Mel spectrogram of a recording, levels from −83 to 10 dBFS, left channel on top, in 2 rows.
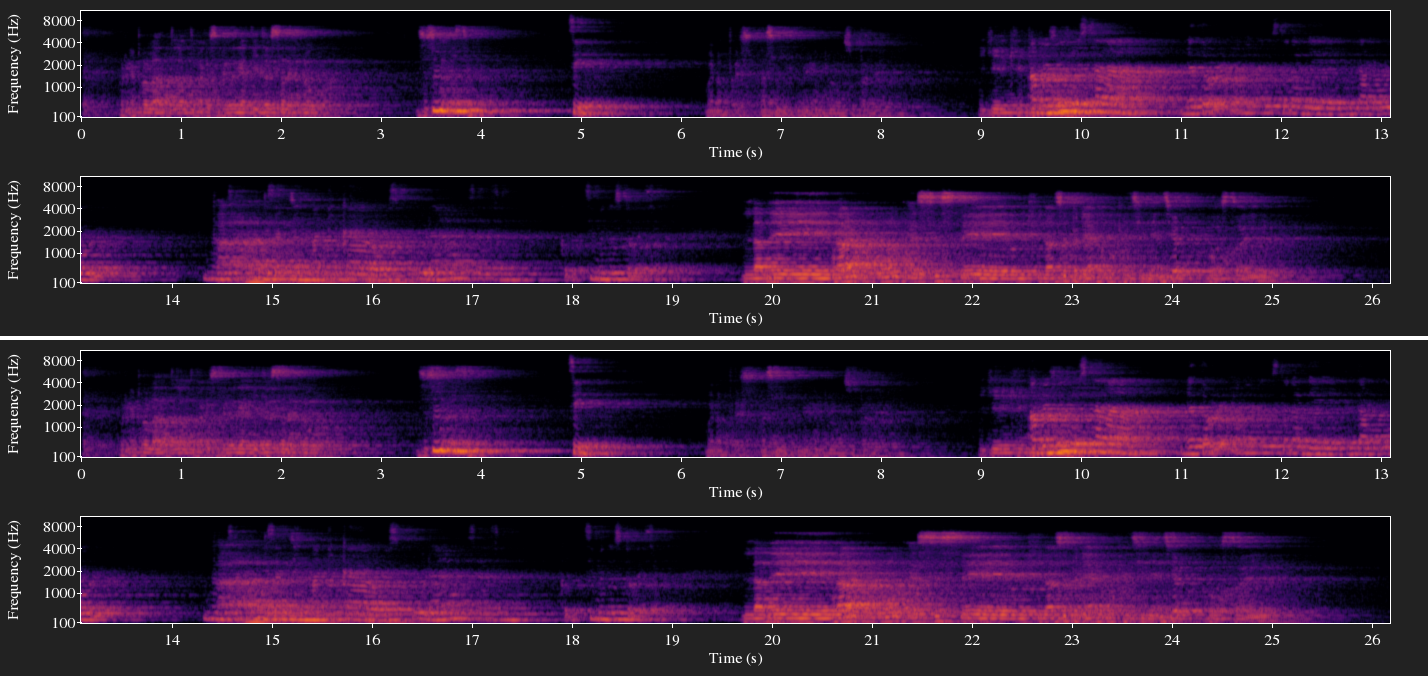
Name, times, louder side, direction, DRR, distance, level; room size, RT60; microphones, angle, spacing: voice 1, 0.4-2.4 3.3-3.9 6.2-8.1 9.0-10.1 14.4-16.3 19.7-24.9, left 1 dB, 20° left, -7 dB, 2.2 m, -33 dB
voice 2, 3.5-3.8 4.9-5.0 9.5-10.6 11.0-13.3 14.3-17.4 17.9-18.8, equal, 15° right, -8 dB, 2.4 m, -29 dB
21.5 x 13.5 x 2.6 m, 2.6 s
head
